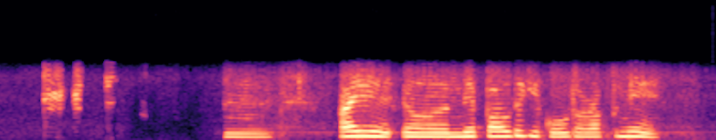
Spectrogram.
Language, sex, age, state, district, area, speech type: Manipuri, female, 18-30, Manipur, Senapati, rural, conversation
